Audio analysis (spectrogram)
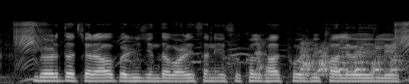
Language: Bhojpuri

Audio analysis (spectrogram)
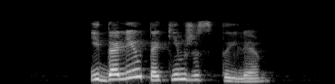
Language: Belarusian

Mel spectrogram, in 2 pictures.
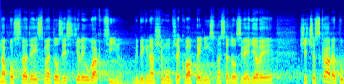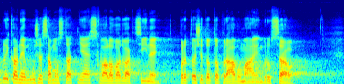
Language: Czech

